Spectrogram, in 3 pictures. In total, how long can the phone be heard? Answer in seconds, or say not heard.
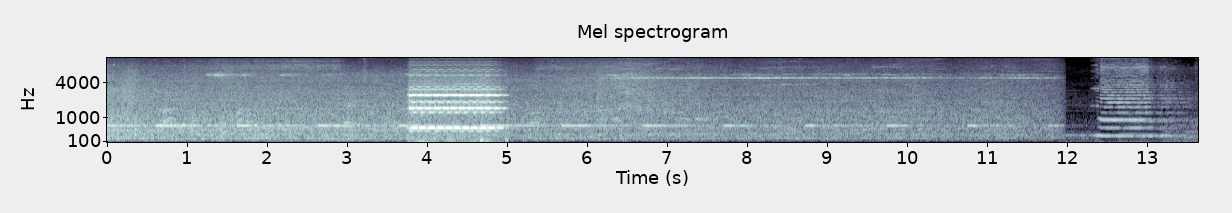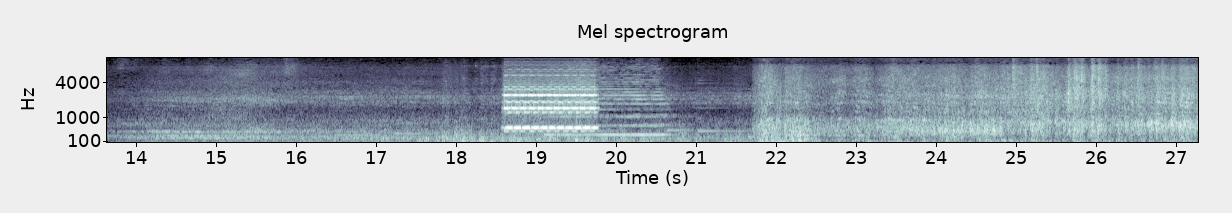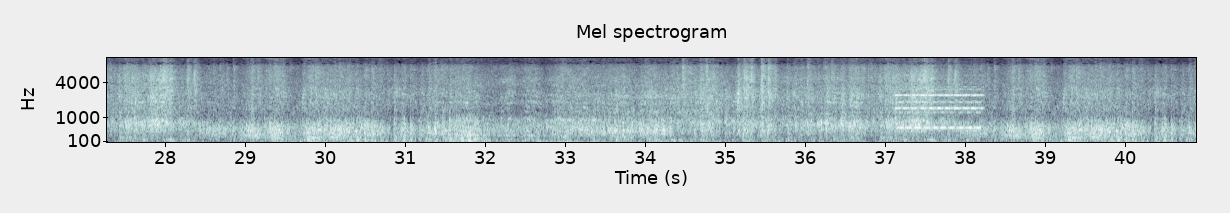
4 s.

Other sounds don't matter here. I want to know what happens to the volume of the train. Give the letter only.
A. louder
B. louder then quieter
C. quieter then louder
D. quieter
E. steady
C.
